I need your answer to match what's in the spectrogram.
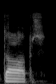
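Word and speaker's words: Doubs: I noticed Romeo uh, Dubs, Dubs, what's his last name? – Uh, I think they pronounce it Dobbs.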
